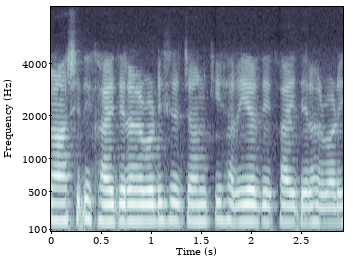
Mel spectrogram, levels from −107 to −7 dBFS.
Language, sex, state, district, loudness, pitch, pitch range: Bhojpuri, female, Uttar Pradesh, Deoria, -17 LUFS, 175 Hz, 165-180 Hz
